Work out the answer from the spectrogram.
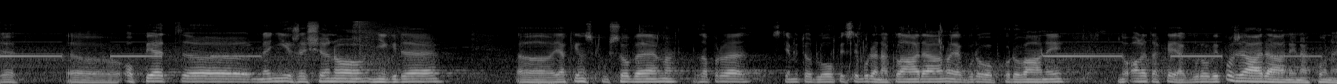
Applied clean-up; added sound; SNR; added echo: none; Alarm; 13 dB; none.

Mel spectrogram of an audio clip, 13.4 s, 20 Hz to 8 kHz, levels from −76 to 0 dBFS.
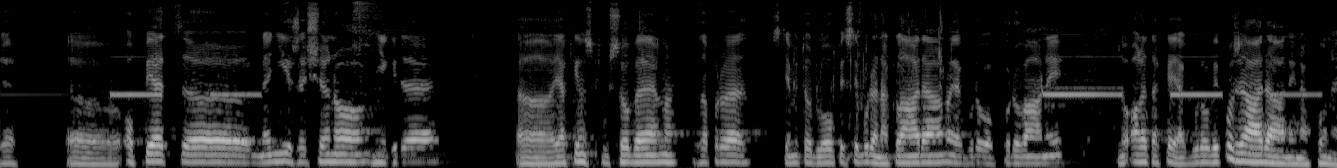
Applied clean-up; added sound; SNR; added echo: classical method spectral subtraction.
